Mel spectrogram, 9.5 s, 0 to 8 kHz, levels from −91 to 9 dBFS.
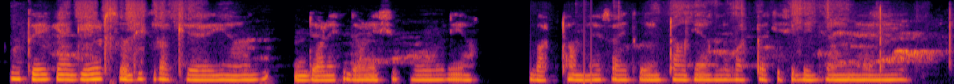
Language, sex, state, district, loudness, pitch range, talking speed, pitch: Rajasthani, female, Rajasthan, Churu, -22 LUFS, 170-185 Hz, 50 wpm, 170 Hz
